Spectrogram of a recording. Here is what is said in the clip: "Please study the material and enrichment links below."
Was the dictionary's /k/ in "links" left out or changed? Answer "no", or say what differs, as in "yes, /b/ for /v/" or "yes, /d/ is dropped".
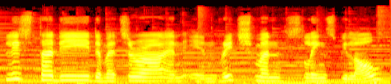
yes, /k/ is dropped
